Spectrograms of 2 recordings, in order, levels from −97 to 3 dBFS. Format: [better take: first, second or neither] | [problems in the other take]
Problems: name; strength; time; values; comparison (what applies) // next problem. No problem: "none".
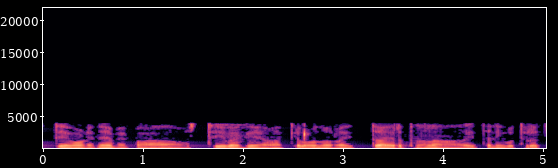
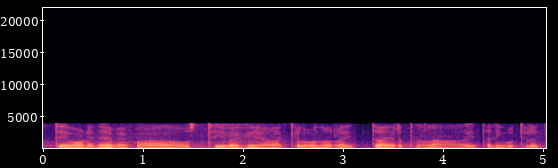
second | noise reduction (classical method spectral subtraction)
